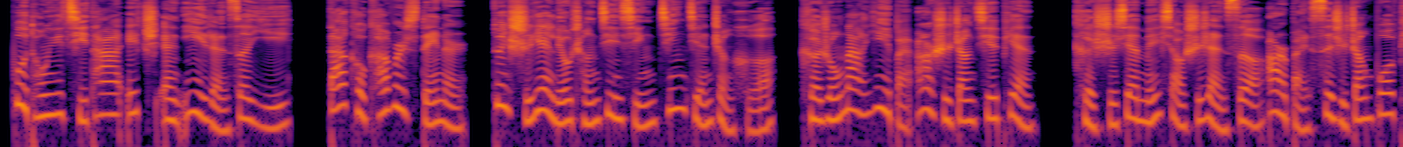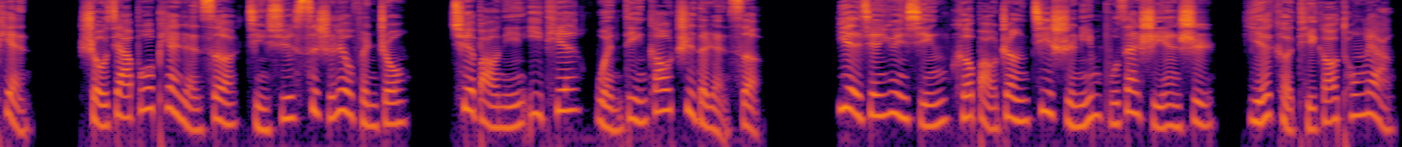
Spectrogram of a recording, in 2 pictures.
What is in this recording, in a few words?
chinese mandarin elearning; CHINESE (MANDARIN) » Voice age & print: 0-99. Calm, firm, strong, elegant, innocent, evil, bouncy, dramatic.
